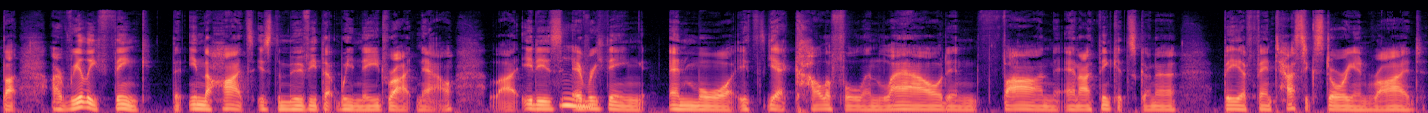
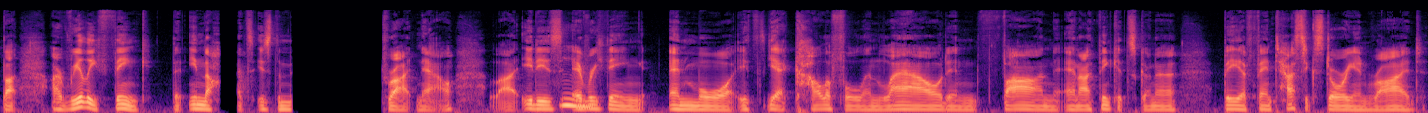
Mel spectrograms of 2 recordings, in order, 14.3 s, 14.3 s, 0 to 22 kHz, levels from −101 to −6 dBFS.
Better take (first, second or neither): first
